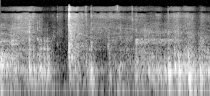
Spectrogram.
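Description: Faint handling sounds of a cardboard gift box being opened, with one sharp tap about two-thirds of a second in.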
